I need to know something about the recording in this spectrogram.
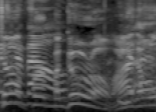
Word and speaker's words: maguro: accent, or is there really a mago No, maguro. roll? Yeah, it's maguro. Maguro. I know. Spell it. No, it's What's a it's maggot? Tuna fish. Mago. Tuna fish. Tuna. You know, Magoro.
